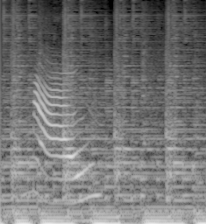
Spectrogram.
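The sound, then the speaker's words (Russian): A cat gives a single meow that slides downward in pitch, heard over a steady, rhythmic low music beat. “Кошечка, кошечка мяу-мяу-мяу, кошечка мяу-мяу-мяу, кошечка мяу-мяу-мяу. А я кошка.”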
